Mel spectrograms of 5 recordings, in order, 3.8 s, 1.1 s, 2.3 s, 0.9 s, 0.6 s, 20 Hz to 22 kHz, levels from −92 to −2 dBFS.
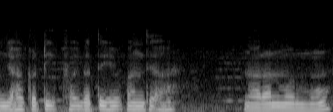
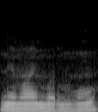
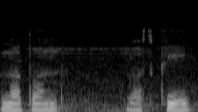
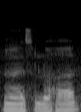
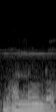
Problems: none marked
